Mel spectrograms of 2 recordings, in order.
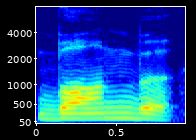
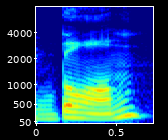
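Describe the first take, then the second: First: The final b is sounded. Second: The final b is silent. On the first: The speaker calls it wrong. "That's wrong English" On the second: The speaker calls it right. "We say bomb"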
